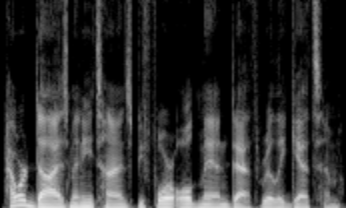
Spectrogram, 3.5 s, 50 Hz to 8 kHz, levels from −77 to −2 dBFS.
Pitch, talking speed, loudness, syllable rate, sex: 115 Hz, 210 wpm, -16 LUFS, 5.4 syllables/s, male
